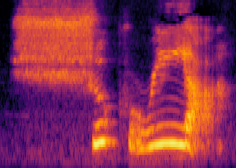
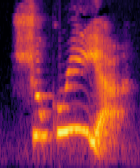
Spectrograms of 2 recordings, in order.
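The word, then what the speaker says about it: شکریہ: is how you say thank you and urda shukriya sugria many pakistanis speak more than one language lots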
